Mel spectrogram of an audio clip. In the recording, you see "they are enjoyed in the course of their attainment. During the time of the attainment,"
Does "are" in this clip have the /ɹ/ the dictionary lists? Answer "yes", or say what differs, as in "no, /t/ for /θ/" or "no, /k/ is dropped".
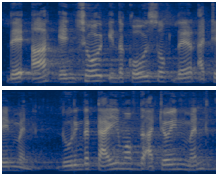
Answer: yes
